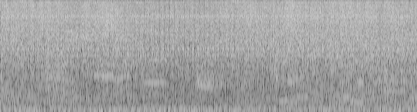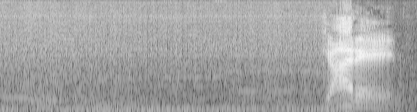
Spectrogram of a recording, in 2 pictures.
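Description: A heavy machine gun fires rapidly.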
